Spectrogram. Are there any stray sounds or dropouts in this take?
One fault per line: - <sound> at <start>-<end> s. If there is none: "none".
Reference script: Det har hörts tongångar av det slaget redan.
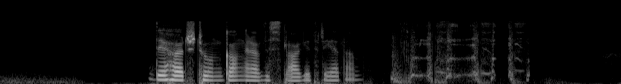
- cough at 3.9-5.3 s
